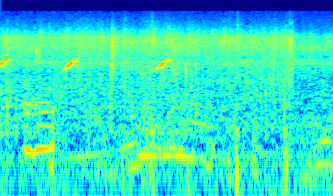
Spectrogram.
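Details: A nesting, ringed striped pipit gives three thin, high, upslurred call notes spaced irregularly over about two seconds, over a low rumbling background hum.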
